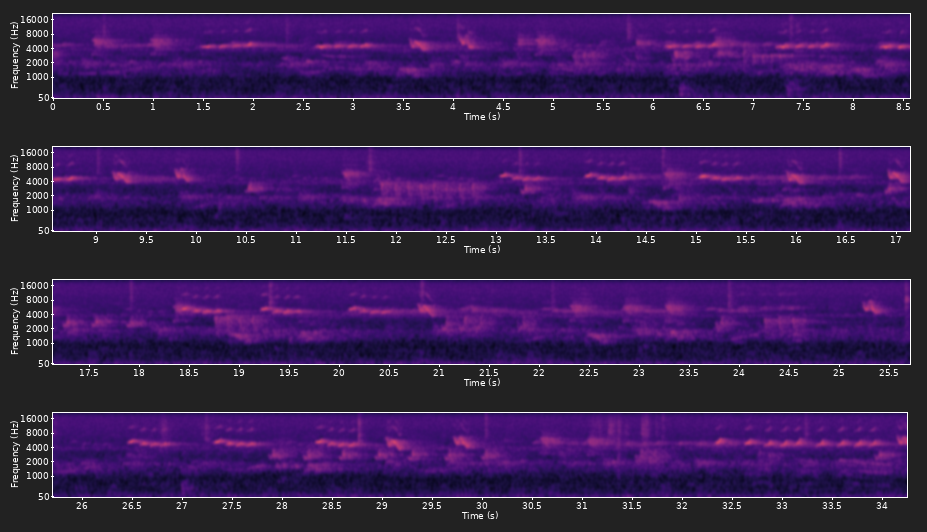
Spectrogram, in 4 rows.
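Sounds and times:
rural dawn chorus of birds: 0.0s - 34.2s.

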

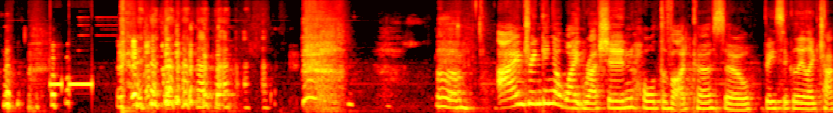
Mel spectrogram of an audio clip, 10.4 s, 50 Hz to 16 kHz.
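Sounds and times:
laughter: 0.0s - 0.9s, 1.5s - 3.5s
electronic beeps from a sound button: 0.7s - 1.3s
speech: 1.7s - 3.2s, 5.5s - 10.4s.

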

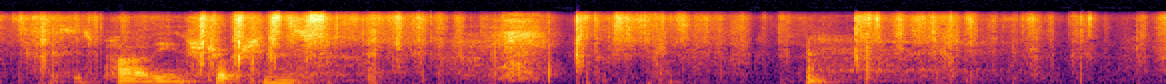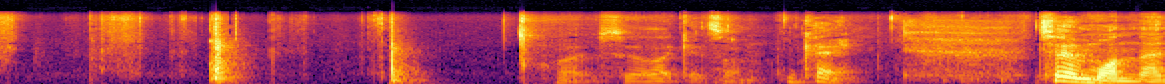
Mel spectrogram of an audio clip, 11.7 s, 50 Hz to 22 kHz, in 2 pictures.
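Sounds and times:
card deck being shuffled during the setup of a card game: 0.0s - 7.8s
card deck slapping: 0.1s - 8.6s
speech: 0.6s - 1.8s, 8.9s - 10.2s, 11.1s - 11.6s.

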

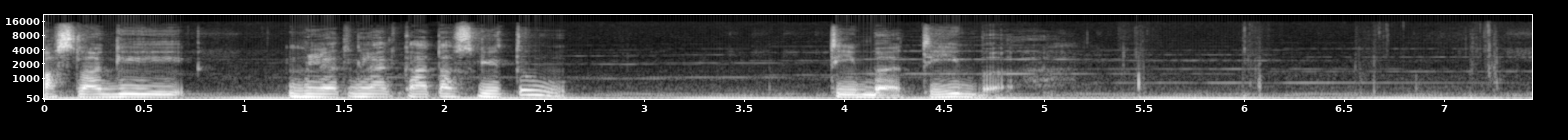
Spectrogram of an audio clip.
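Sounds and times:
speech: 0.0s - 2.7s, 3.9s - 5.0s
steady low droning hum: 0.0s - 7.4s
soft irregular footsteps crunching: 5.2s - 7.4s.

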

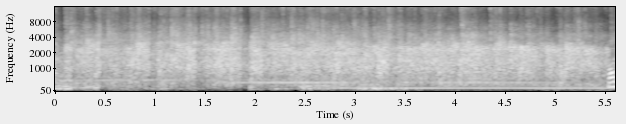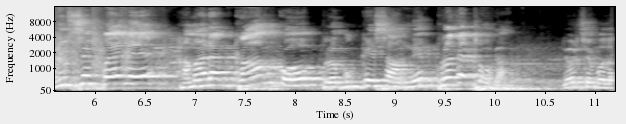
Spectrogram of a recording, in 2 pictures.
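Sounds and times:
large crowd applause: 0.0s - 7.0s
speech: 5.6s - 11.2s.

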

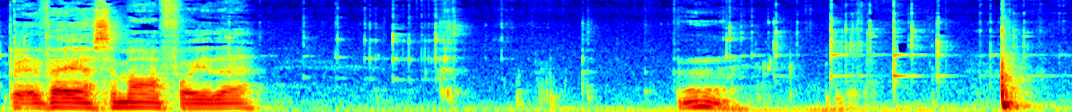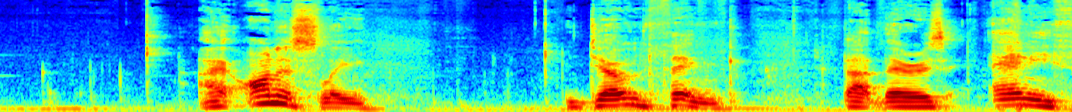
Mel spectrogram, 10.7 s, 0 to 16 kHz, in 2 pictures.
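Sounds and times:
speech: 0.0s - 1.4s, 3.4s - 4.3s, 6.4s - 7.3s, 8.2s - 10.7s
ice cubes clinking against a pint glass: 1.2s - 2.6s, 3.6s - 5.6s.

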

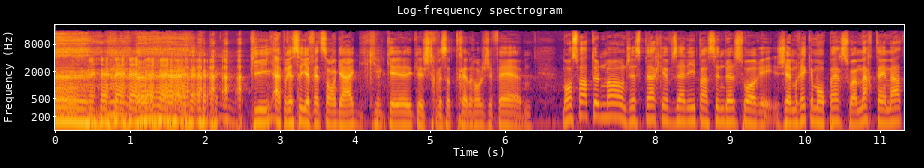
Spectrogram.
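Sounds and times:
voice imitating heavy groaning breathing: 0.0s - 0.6s
laughter: 0.3s - 2.8s
speech: 0.7s - 11.3s.

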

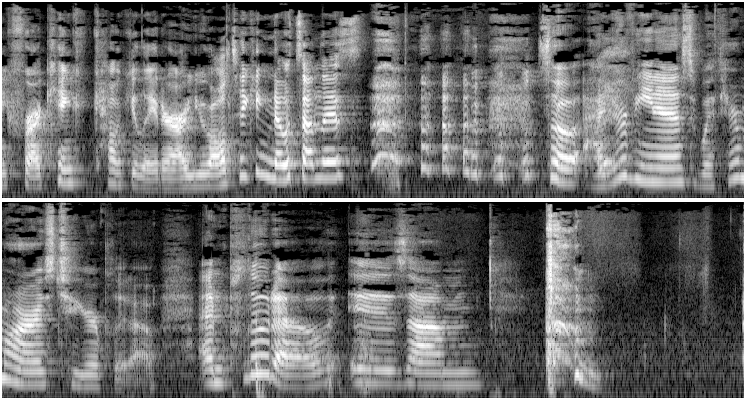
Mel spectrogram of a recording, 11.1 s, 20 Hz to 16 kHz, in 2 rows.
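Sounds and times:
speech: 0.0s - 10.2s
person coughing: 9.6s - 10.2s.

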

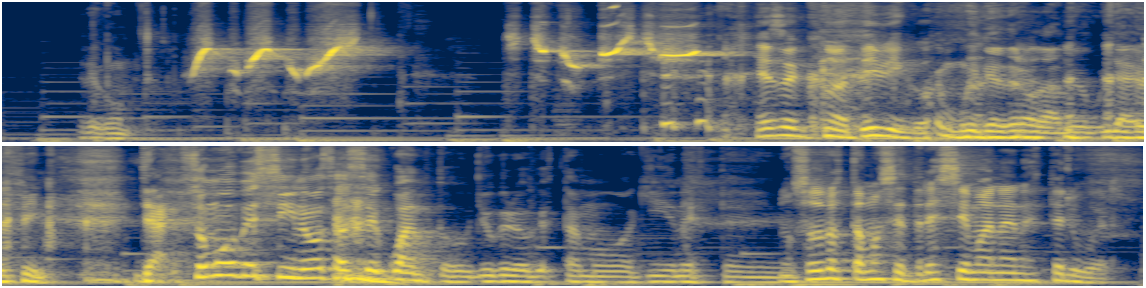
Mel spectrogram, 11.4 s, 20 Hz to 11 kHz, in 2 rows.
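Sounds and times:
speech: 0.4s - 1.0s, 3.8s - 11.4s
person whistling a signal to call friends: 0.9s - 3.8s
laughter: 3.2s - 6.4s.

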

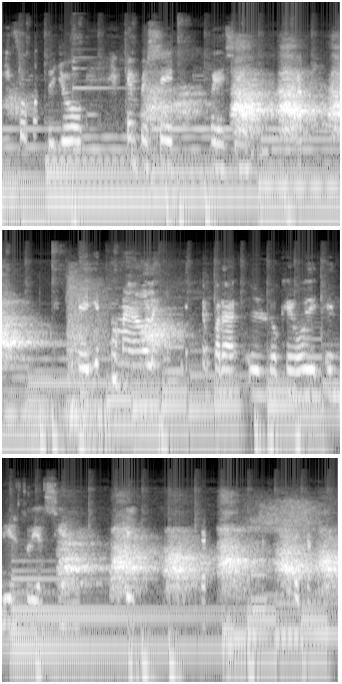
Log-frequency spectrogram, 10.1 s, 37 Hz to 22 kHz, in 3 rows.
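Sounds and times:
speech: 0.2s - 3.4s, 4.0s - 10.1s
small dog barking: 1.5s - 3.8s, 7.3s - 10.1s.

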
